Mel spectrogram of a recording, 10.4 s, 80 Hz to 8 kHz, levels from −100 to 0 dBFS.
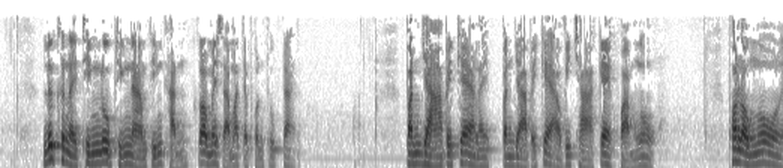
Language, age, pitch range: Thai, 60-79, 100-125 Hz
